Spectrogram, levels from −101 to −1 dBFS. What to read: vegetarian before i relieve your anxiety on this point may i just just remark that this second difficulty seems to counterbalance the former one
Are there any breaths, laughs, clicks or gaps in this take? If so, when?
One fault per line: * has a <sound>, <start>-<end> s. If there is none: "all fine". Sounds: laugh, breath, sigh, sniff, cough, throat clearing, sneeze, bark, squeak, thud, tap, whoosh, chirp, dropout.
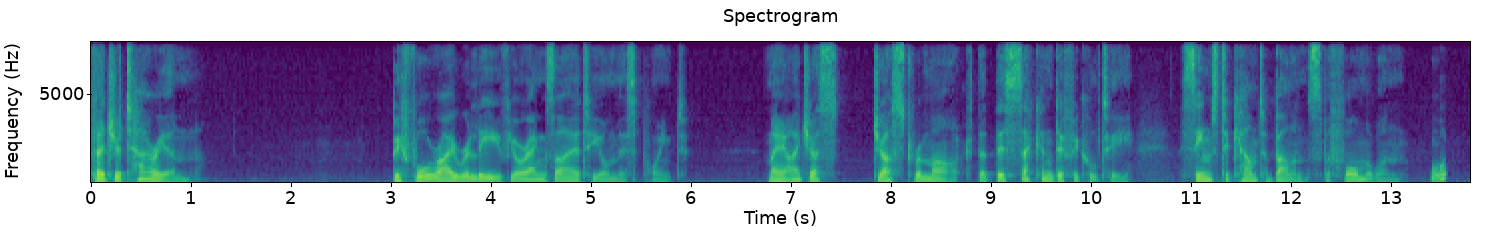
* has a laugh, 13.4-13.6 s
